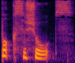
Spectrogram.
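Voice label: "boxer shorts", English, British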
